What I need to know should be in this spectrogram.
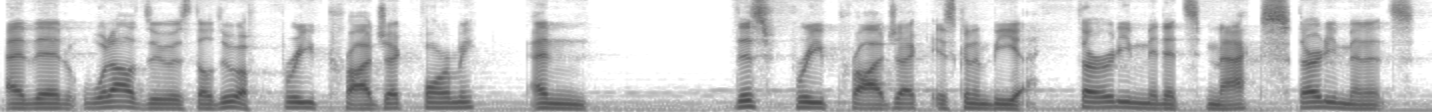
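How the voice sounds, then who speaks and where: A man's voice: medium pitch, steady tone, normal speed, a little mellow, clear, resonant tone. A man giving casual business advice, blunt and loose, with lots of filler words and the odd swear. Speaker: ad agency owner. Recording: hall reverb with faint music.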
